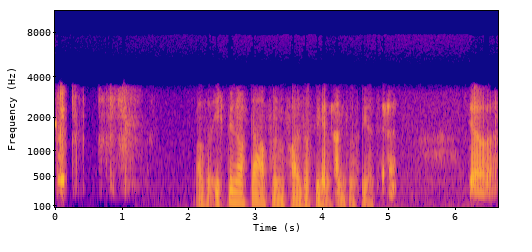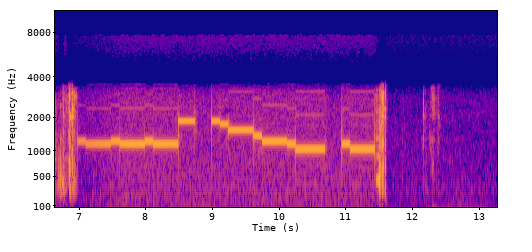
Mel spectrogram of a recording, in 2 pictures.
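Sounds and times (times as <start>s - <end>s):
speech: 2.1s - 5.2s
electronic telephone dialing tones beeping: 6.9s - 11.6s.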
